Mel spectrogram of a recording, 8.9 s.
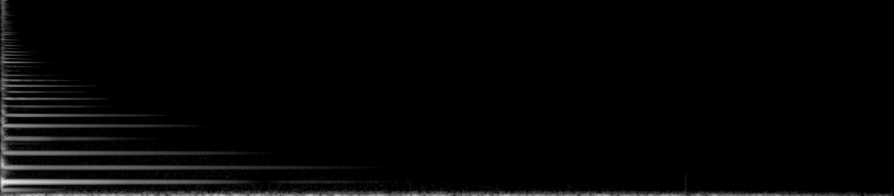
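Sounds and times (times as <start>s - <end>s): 
guitar B3 note on B string played fortissimo: 0.0s - 4.6s.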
